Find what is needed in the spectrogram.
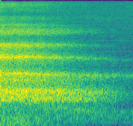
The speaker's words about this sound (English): One, two, three. Inhale. Hold it there. Nice and easy. And exhale.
